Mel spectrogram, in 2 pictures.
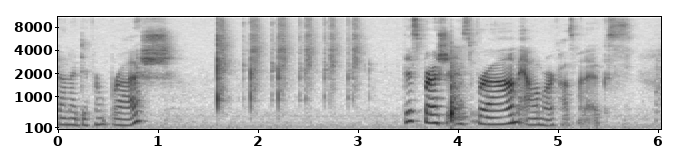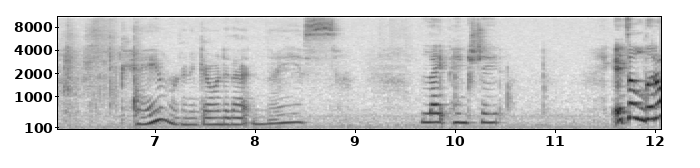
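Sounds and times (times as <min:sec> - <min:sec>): spray bottle hisses: 0:01.6 - 0:03.2.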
